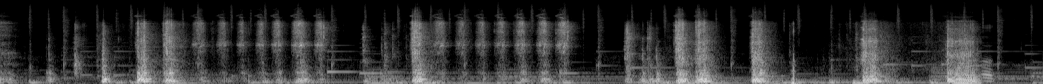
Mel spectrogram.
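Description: A wooden front door is taken off a rented house being demolished, giving repeated clustered knocks, thunks and scraping rubs in bursts, loud and close, with occasional speech between.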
